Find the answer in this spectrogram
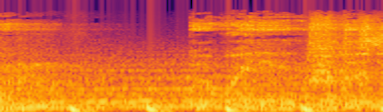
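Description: Electronic dance music driven by a steady four-on-the-floor kick drum, about two beats a second. The upper sounds drop out for under a second mid-way and come back, leaving the kick and bass alone for a moment.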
